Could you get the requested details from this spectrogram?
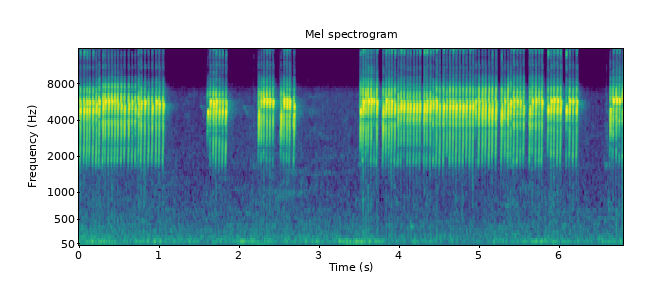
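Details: Endemic Javan tesia giving a long continuous song: sharp, very high-pitched trilled bursts. After early short phrases and pauses, it breaks into a sustained run of rapid, tightly packed notes lasting nearly three seconds. Faint low background hum.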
